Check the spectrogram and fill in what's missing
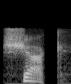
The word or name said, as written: shuck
